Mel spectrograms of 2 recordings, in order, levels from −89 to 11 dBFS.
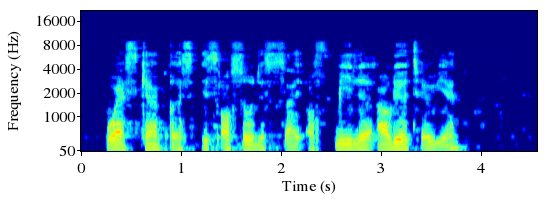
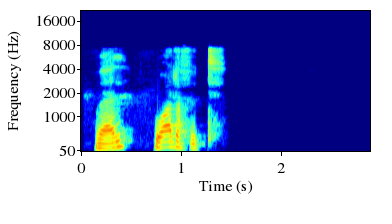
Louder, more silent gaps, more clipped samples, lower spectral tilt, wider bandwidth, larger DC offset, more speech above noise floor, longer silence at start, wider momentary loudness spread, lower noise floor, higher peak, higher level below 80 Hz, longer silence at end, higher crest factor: second, -28 LUFS vs -18 LUFS; neither; neither; about the same, -5.5 dB/octave vs -5.5 dB/octave; first, 9.2 kHz vs 7.8 kHz; neither; second, 49 dB vs 74 dB; about the same, 0.25 s vs 0.15 s; about the same, 9 LU vs 9 LU; second, -76 dBFS vs -89 dBFS; second, -8 dBFS vs -2 dBFS; about the same, -60 dBFS vs -56 dBFS; second, 0.75 s vs 1.45 s; about the same, 20 dB vs 18 dB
